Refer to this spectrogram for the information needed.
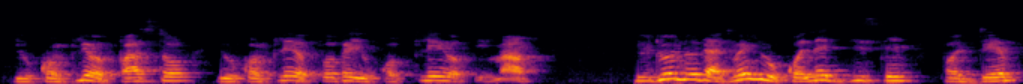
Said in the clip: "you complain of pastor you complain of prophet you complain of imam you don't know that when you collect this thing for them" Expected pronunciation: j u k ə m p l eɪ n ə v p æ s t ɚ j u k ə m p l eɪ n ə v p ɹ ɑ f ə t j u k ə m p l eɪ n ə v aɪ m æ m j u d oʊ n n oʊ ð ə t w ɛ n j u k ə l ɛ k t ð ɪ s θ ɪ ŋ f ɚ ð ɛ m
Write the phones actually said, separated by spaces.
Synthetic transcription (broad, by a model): j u k ə m p l eɪ n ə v p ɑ s t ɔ j u k ə m p l eɪ n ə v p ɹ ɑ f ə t j u k ə m p l eɪ n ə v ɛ m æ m j u d oʊ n n oʊ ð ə t w ɛ n j u k ə l ɛ k t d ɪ s t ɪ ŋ f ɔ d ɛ m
